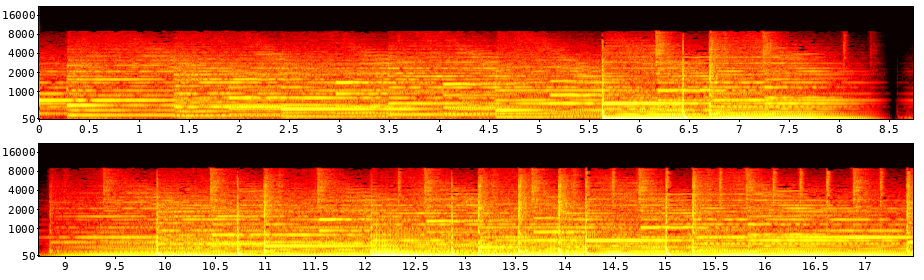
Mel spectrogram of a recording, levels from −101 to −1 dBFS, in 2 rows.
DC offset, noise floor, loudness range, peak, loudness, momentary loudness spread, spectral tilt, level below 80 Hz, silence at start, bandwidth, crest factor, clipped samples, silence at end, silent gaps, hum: under 0.1%; -48 dBFS; 9 LU; -2 dBFS; -18 LUFS; 11 LU; -6 dB/octave; -16 dBFS; 0 s; 9.2 kHz; 12 dB; under 0.1%; 0 s; none; none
